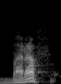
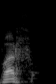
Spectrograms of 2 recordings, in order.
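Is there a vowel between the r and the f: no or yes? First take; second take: yes; no. First: A short a vowel comes between r and f. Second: The r and f are joined with no vowel. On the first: The speaker calls it wrong. "बर्फ गलत है" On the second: The speaker calls it right. "इसको बर्फ कहेंगे तो बर्फ दुरुस्त है"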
